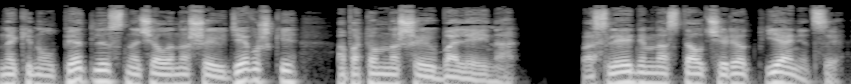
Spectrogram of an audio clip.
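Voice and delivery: usual speaking voice

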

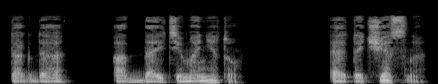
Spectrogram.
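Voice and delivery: low, slow, drawn-out jester voice; a knowing villain savouring the moment; low, slow jester passing judgement on the girl; sly jester. A narrator's reading.

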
